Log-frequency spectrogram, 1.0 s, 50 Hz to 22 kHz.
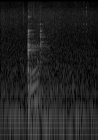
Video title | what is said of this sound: DidikTV Men Atas 2022 Ep 122 Sains Tingkatan 4 Aloi | ia akan menghasilkan bunyi yang sedikit kuat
